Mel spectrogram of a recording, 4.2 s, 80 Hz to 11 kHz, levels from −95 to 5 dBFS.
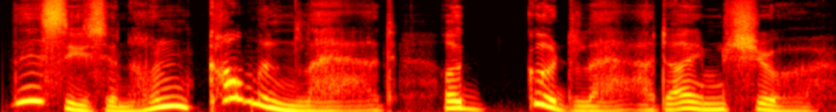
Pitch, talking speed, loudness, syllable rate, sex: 180 Hz, 145 wpm, -21 LUFS, 3.4 syllables/s, female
